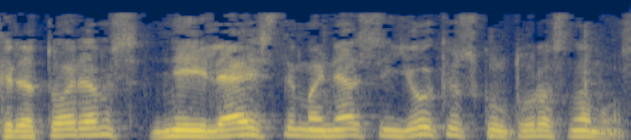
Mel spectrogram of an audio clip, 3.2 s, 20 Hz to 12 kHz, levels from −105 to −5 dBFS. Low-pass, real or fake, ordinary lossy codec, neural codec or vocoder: 10.8 kHz; real; MP3, 32 kbps; none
